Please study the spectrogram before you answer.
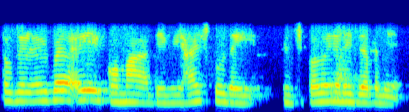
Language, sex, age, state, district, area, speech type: Manipuri, female, 30-45, Manipur, Kangpokpi, urban, conversation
